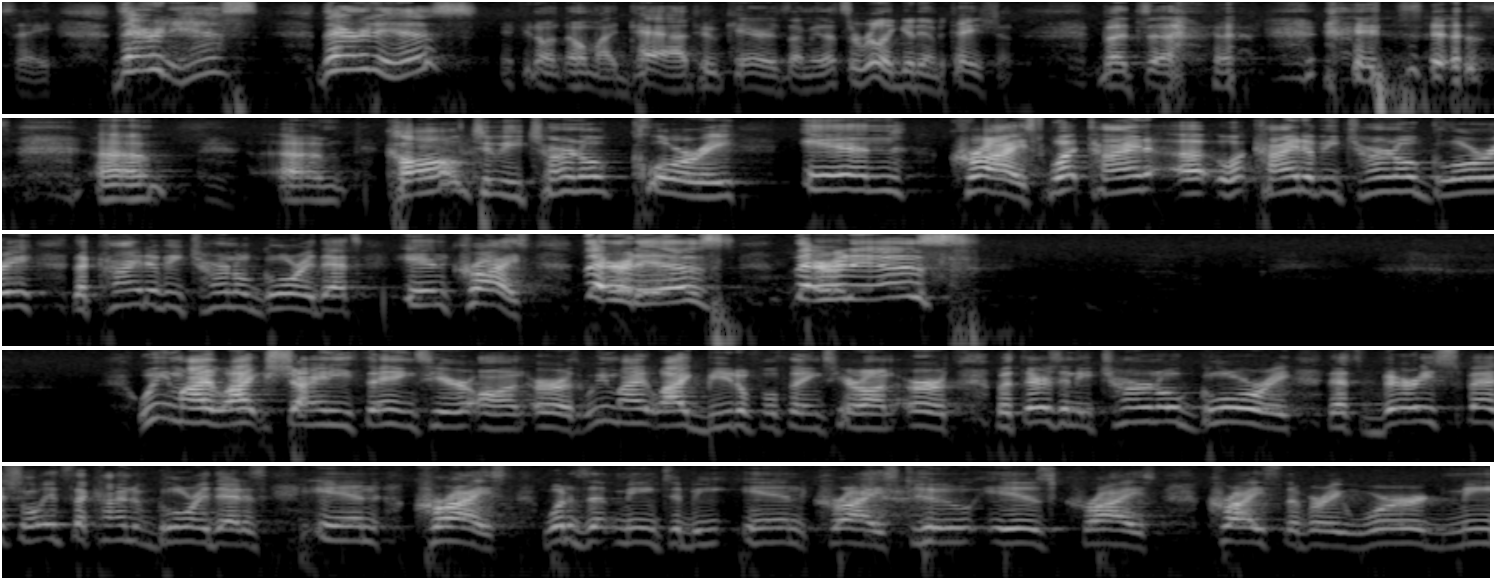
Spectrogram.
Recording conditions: large echoing room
